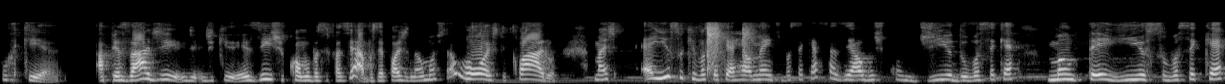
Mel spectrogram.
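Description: Lively intonation at a moderate pace from a woman, fairly high in pitch, in a plain, everyday voice. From Rio de Janeiro, Brazil. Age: 30s. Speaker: content creator. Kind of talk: casual chat.

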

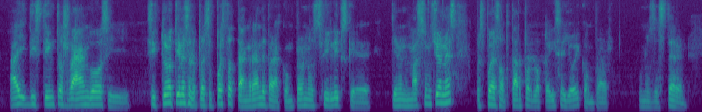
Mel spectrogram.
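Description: A man's dark, mellow tone at medium pitch, lively intonation and moderate pace, in a dry, close sound with no echo. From Mexico City (Iztapalapa). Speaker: podcast co-host. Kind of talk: casual chat.

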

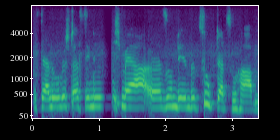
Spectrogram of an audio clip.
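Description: The speaker is a woman with an ordinary speaking voice. She has a medium pitch and keeps a moderate pace. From Germany, Lower Rhine. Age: 20s. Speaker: poultry farmer. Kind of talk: interview.

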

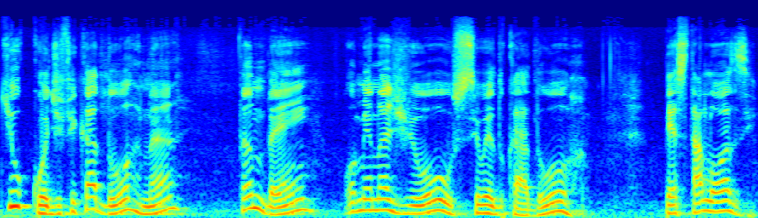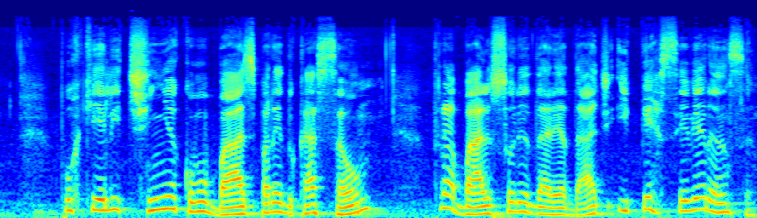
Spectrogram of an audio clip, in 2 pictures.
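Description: A man's fairly high, dark and mellow voice, swinging very widely in pitch at a moderate pace. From Volta Redonda, Rio de Janeiro state, Brazil (father from Minas Gerais). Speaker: spiritist center volunteer. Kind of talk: radio interview.

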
